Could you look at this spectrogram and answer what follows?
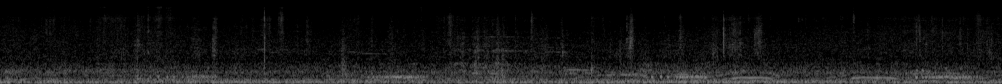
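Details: Loft pigeons giving low, arched coos, several in a row over the last six seconds, above a steady rumbling background noise.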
